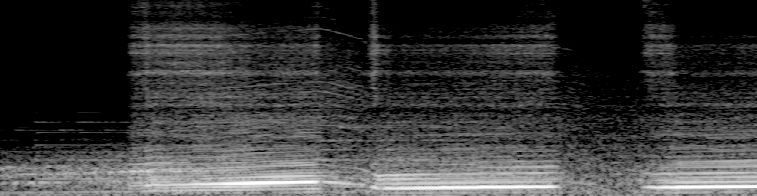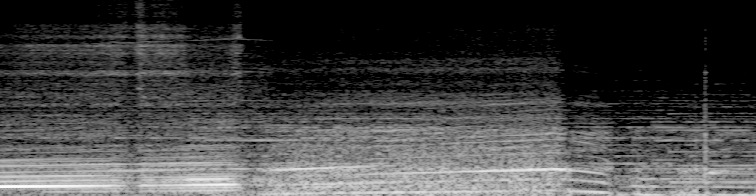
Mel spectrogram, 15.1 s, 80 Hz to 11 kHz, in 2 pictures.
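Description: BMW E46 330i's straight-six engine revving hard through the gears, its note climbing in each gear and breaking off briefly at each gear change, about three seconds in, around six seconds and near ten seconds, then running on at lighter throttle with a slowly rising note near the end. Music plays underneath.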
